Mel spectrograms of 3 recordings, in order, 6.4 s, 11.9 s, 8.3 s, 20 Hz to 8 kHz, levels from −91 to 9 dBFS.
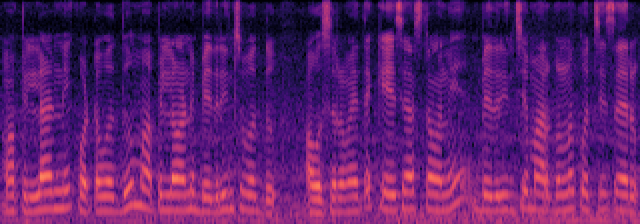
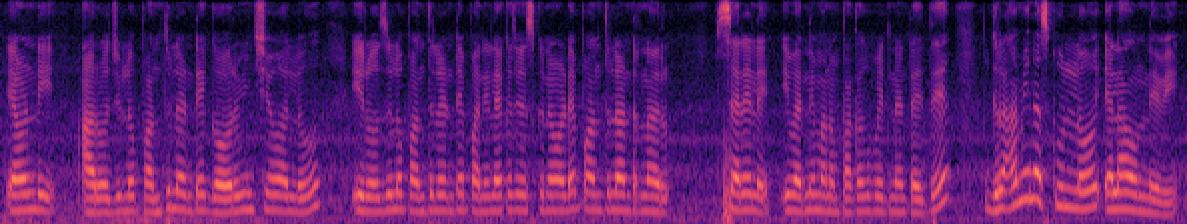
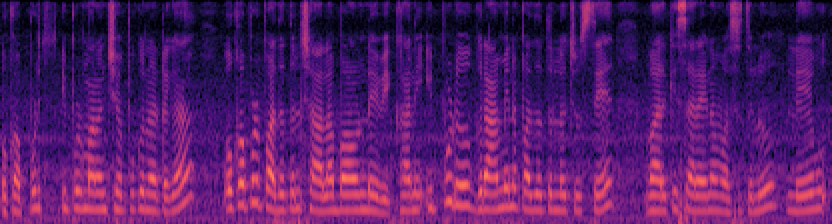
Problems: background sounds at intervals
